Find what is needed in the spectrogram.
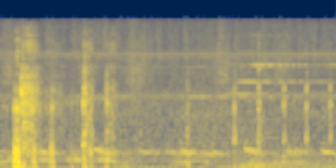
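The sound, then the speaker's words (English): A voice imitates a raspy, heavy smoker's laugh that breaks into a few harsh coughs, a loud first burst followed by several shorter rhythmic bursts. “He does a very heavy smoker's laugh. That turns into a cough.”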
